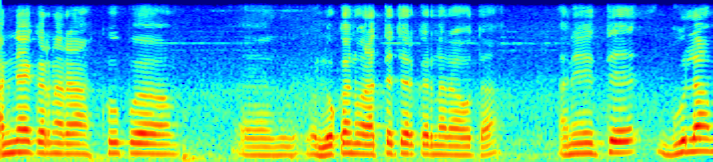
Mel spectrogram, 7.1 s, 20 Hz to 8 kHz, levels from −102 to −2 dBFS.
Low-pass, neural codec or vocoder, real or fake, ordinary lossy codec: 7.2 kHz; none; real; none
